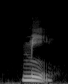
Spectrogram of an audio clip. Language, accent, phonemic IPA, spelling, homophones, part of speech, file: English, US, /mi/, me, Me / mee, pronoun / noun, En-us-me.ogg
- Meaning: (pronoun) The first-person singular, as the object (of a verb, preposition, etc).: 1. As the object (direct or indirect) of a verb 2. Myself; as a reflexive direct object of a verb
